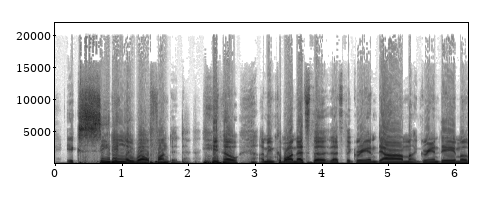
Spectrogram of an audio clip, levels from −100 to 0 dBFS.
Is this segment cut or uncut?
uncut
